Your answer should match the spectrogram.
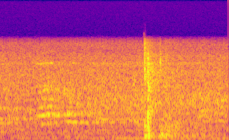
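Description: A single sharp thud of a football being struck hard, about one and a half seconds in, with a short echo under the roof; distant players' voices faintly behind it.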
